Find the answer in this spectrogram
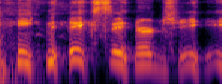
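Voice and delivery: high, loud shouting yell. Retelling how a TV announcer yelled a catchphrase: imitating Desmond Howard yelling. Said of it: "Desmond Howard yelling".

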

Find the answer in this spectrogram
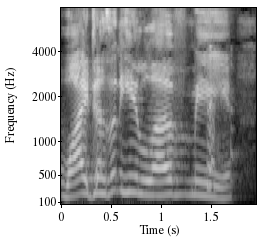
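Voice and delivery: shrill, loud scream. Retelling what the speaker screamed to everyone there, retelling own scream. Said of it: "And I basically screamed".

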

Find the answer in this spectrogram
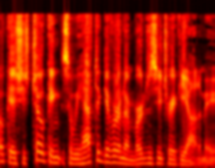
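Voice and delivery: ordinary talk, nothing marked

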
